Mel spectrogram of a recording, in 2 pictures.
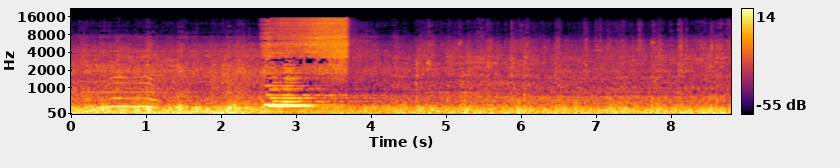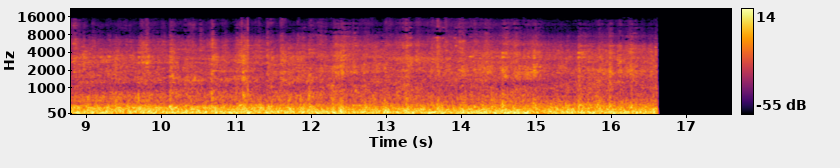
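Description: A freight train rumbles and clatters steadily along the tracks close by.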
